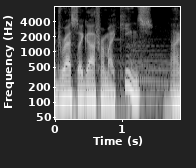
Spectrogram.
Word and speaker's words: quince: I say, "It's pronounced quince.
